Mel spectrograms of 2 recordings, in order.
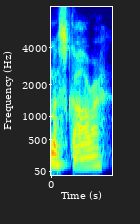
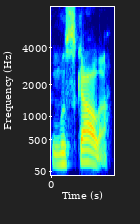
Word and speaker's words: Muscala: pickup I think Mike muscala was a good pickup considering the money Mark mascara um mascala mascara are you saying mascara like like a lady puts on mascara no it's Mike muscala I don't know how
